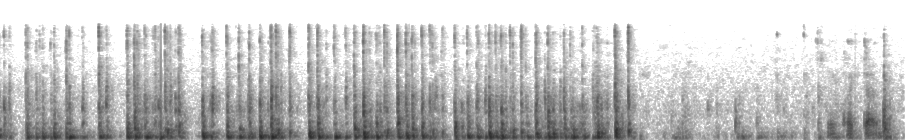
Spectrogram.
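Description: Rapid, uneven typing on a computer keyboard, close and crisp, keys clattering in bursts for about six seconds before trailing off into a few scattered taps.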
